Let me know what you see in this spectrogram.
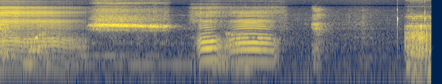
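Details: Baby described as asleep and not snoring, who sometimes makes these noises while eating: short bursts of high, wavering crying and fussing with pauses; infant cry.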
